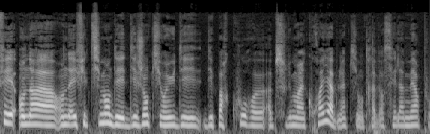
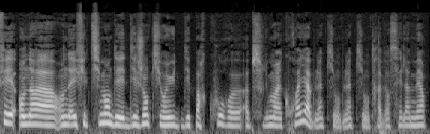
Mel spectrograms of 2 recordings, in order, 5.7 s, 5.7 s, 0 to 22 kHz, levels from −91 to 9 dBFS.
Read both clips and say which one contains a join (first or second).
second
